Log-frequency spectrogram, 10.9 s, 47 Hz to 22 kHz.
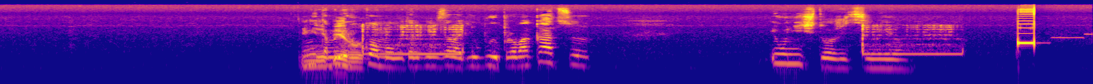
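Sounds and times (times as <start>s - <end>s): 
speech: 3.0s - 6.0s, 7.7s - 9.3s
touch-tone beeps of a phone number being dialed: 10.2s - 10.5s.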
